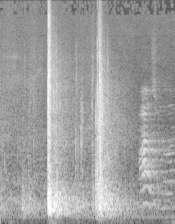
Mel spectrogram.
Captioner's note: rhythmic thumping continues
